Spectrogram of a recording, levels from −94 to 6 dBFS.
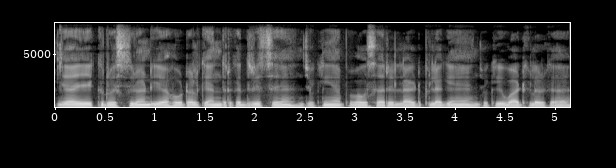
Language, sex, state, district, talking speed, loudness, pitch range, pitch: Hindi, male, Jharkhand, Ranchi, 300 wpm, -14 LUFS, 115-120 Hz, 115 Hz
